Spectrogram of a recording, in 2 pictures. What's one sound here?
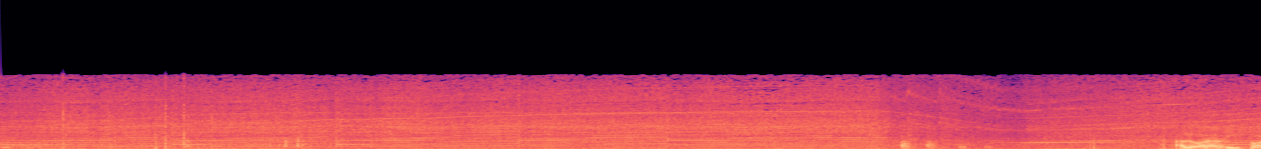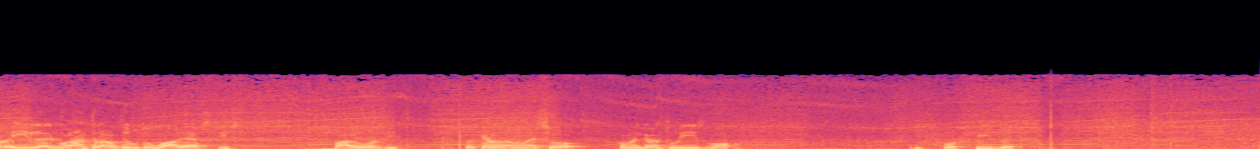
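A racing car engine whines loudly, rising and falling in pitch as gears change.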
